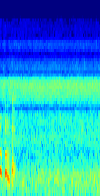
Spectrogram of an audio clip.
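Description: Steady rush of water pouring over a rock ledge into a gorge pool, with a brief voice at the very start.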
